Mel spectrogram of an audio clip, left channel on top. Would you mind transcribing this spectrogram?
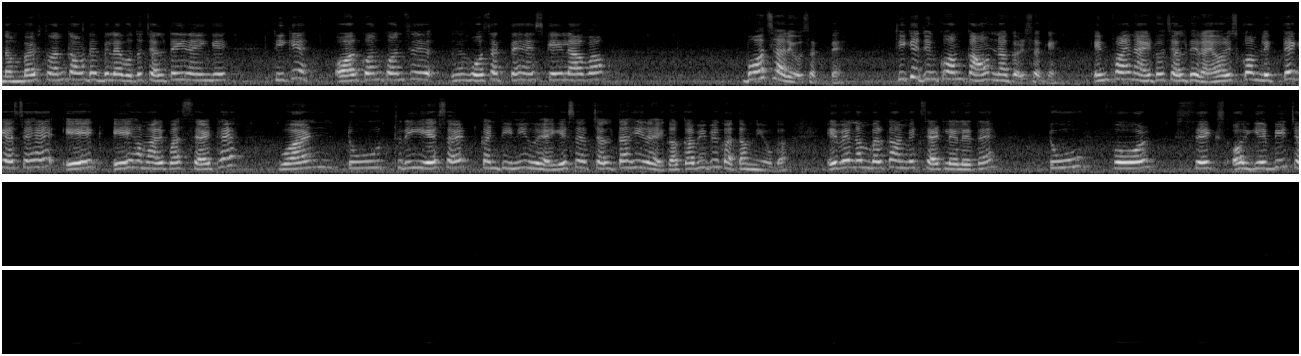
नंबर्स तो अनकाउंटेबल है, वो तो चलते ही रहेंगे। ठीक है। और कौन कौन से हो सकते हैं इसके अलावा? बहुत सारे हो सकते हैं, ठीक है, जिनको हम काउंट ना कर सकें। इनफाइनाइट हो, चलते रहें। और इसको हम लिखते कैसे हैं? एक ए हमारे पास सेट है, 1 2 3, ये सेट कंटिन्यू है, ये सब चलता ही रहेगा, कभी भी खत्म नहीं होगा। इवन नंबर का हम एक सेट ले लेते हैं 2 4 6, और ये भी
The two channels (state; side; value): silent; right; 62 dB below the other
